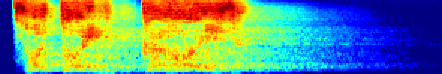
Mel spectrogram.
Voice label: Reload Corrupted Grineer Male

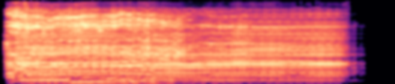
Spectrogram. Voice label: Death Eximus Corpus Robot Large; Dialog; Barks; Battle; Corpus Robotic Large

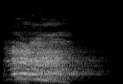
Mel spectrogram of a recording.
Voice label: Attack, Barks Battle Soldier; Sinecure Soldier

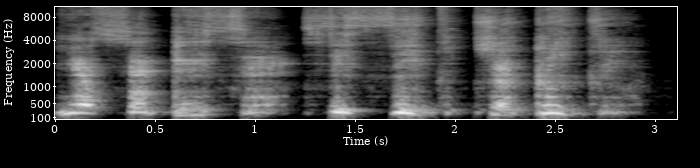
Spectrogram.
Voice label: Patrol, Corpus Venus Male; Warframe; CorpusVenusMaleA

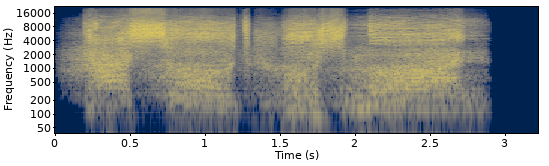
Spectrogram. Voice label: Attack, en; Zariman Wraith

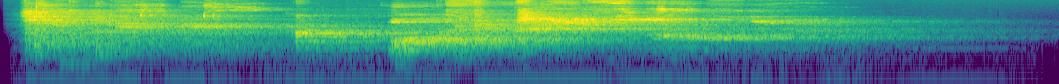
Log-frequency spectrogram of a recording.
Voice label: Whispers; Inf Hub Lab; Many Lights; Warframe; Ambience; Entrati

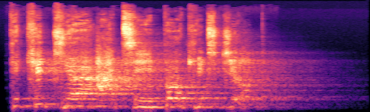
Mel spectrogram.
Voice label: Patrol Crewmen en; Warframe; Corpus Crewmen; Crewman D

